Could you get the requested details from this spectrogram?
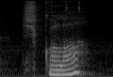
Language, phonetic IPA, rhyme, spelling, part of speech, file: Czech, [ˈʃkola], -ola, škola, noun, Cs-škola.ogg
- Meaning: school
